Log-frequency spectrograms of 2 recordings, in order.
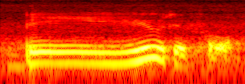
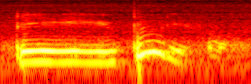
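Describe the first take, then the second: First: "Beautiful" drawn out slowly, each syllable; slow careful "Beautiful", pee-yoo-ti-ful; Norfolk beautiful. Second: "Be beautiful" said slowly, clearly; careful corrected "beautiful" with a slight lilt. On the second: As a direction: model "beautiful" slowly for the pupil. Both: Shown as a demonstration. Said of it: "learn how to say beautiful".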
